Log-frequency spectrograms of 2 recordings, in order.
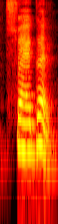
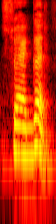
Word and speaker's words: swagger: जैसे डैगर, DAGGER, ठीक है, डबल जी के बाद ई हो कुछ भी हो, ठीक हो आगे, तो उसका उच्चारण ग ही होगा, डैगर। स्वैगर, SWAGGER, स्वैगर।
